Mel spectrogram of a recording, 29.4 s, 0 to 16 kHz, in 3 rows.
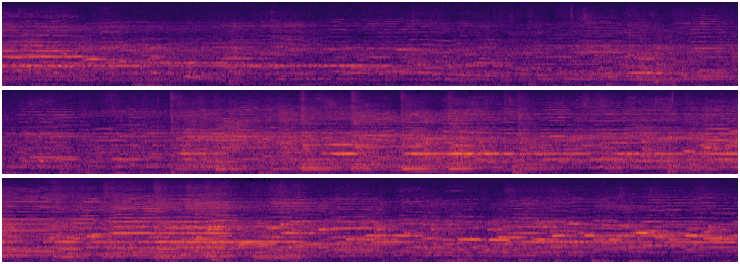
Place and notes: {"title": "Vigala manor, tuning folk instruments", "date": "2010-08-13 17:33:00", "description": "(binaural soundwalk) folk music camp for youth, ambience of soundcheck and tuning for final performance", "latitude": "58.78", "longitude": "24.25", "timezone": "Europe/Tallinn"}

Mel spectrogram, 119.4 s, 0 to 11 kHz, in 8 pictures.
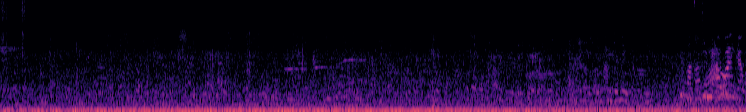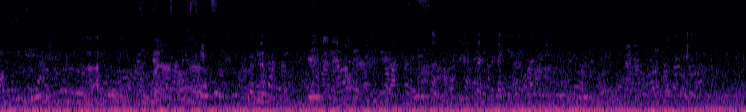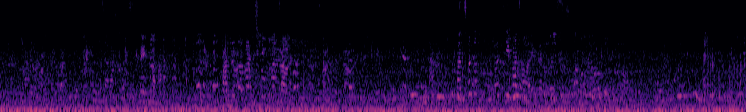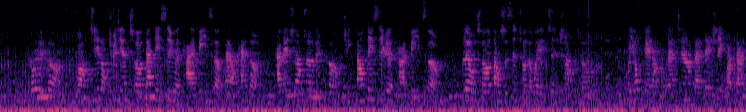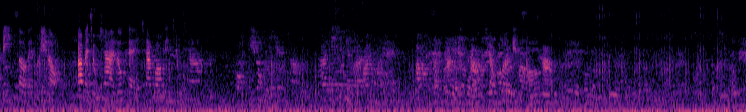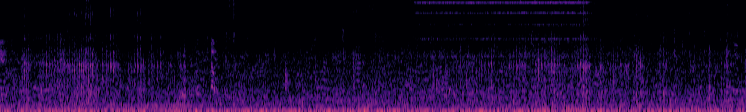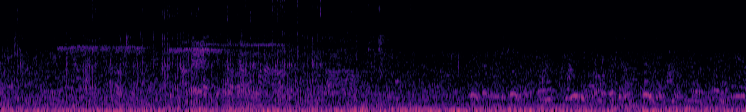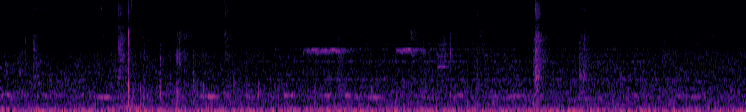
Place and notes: {"title": "Taipei Main Station, Taiwan - soundwalk", "date": "2014-02-24 20:59:00", "description": "From the train station platform, Direction to MRT station, walking in the Station\nPlease turn up the volume\nBinaural recordings, Zoom H4n+ Soundman OKM II", "latitude": "25.05", "longitude": "121.52", "timezone": "Asia/Taipei"}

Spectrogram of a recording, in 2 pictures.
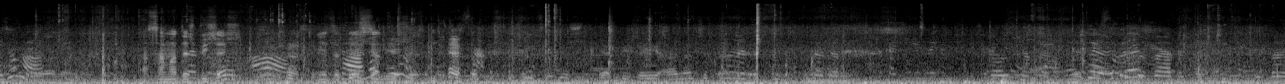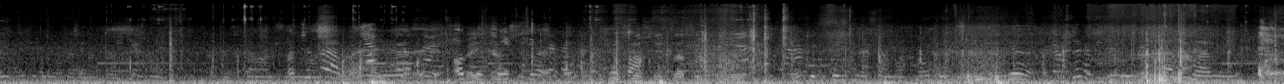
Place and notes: {"title": "Airport, Alicante, Spain - (03 BI) Leaving Airplane", "date": "2016-11-03 00:05:00", "description": "Binaural recording of a leaving an airplane and going through airfield to airport buildings.\nRecorded with Soundman OKM on Zoom H2n", "latitude": "38.28", "longitude": "-0.55", "altitude": "29", "timezone": "Europe/Madrid"}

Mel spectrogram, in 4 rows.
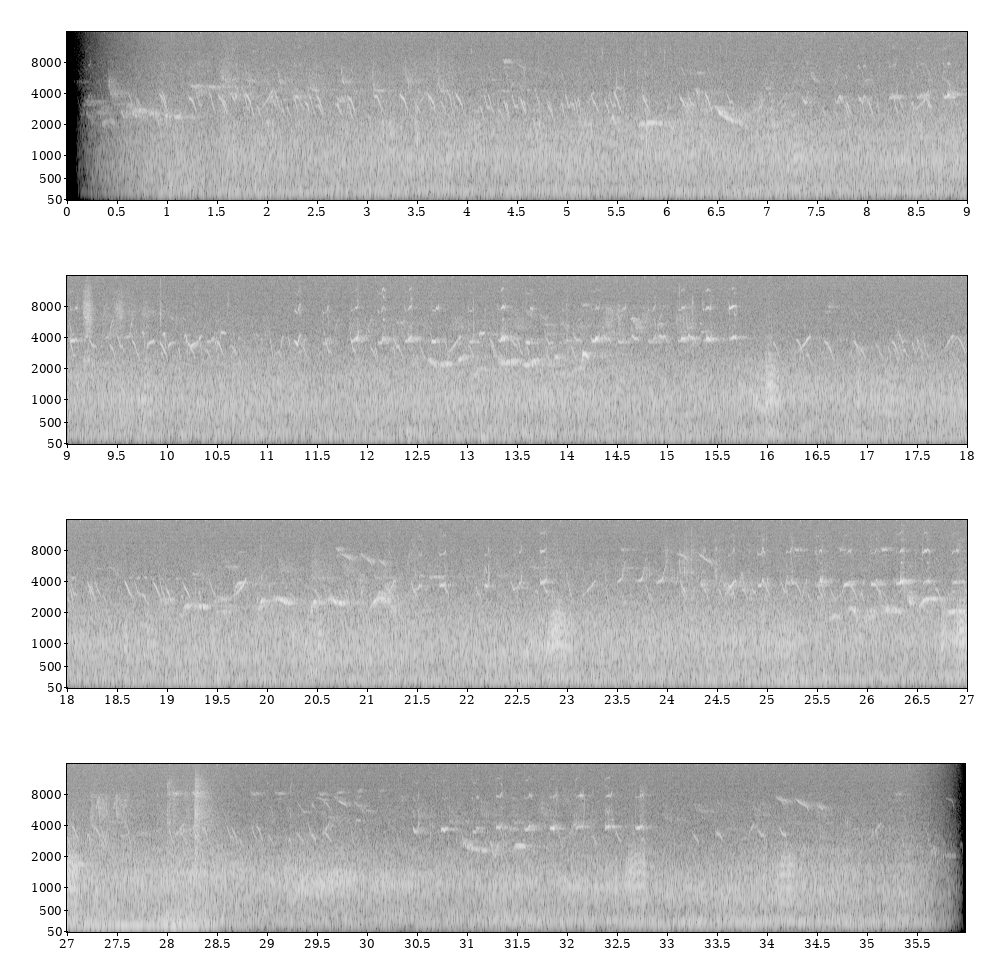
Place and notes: {"title": "Walking Holme Mill Pond", "date": "2011-04-19 16:15:00", "description": "Ducks and ducklings", "latitude": "53.56", "longitude": "-1.80", "altitude": "170", "timezone": "Europe/London"}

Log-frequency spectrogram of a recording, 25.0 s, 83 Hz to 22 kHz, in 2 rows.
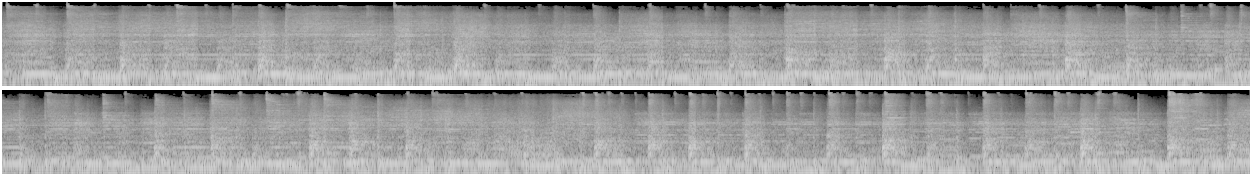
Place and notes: {"title": "John Makay playing in Improbable concert Place Lorette / Marseille", "date": "2011-01-29 23:00:00", "description": "concert by the duo guitar/drum John Makay _ organised by Limprobable in my working place.", "latitude": "43.30", "longitude": "5.37", "altitude": "36", "timezone": "Europe/Paris"}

